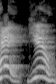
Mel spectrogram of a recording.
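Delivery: high-pitched shouted call. A narrator voices Lily calling after Conrad as he walks away, shouting. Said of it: "She shouts toward him".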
